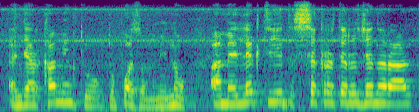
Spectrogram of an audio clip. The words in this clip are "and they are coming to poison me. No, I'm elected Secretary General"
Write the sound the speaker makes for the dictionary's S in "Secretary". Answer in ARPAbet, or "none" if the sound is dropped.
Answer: S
